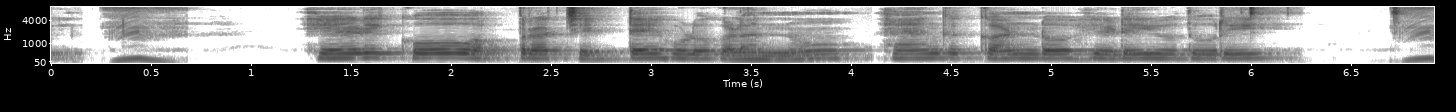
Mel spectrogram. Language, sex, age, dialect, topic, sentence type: Kannada, female, 41-45, Dharwad Kannada, agriculture, question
